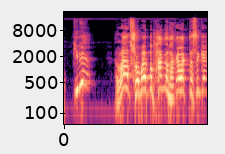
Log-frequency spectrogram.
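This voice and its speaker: A cartoonish character voice, extremely high-pitched and pompous, at a fairly quick pace. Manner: pompous, boastful.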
